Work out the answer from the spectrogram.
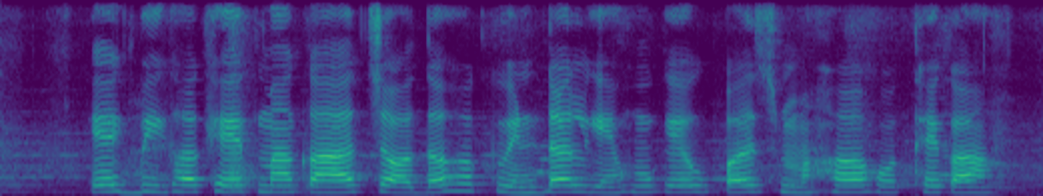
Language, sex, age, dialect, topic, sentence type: Chhattisgarhi, female, 18-24, Central, agriculture, question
